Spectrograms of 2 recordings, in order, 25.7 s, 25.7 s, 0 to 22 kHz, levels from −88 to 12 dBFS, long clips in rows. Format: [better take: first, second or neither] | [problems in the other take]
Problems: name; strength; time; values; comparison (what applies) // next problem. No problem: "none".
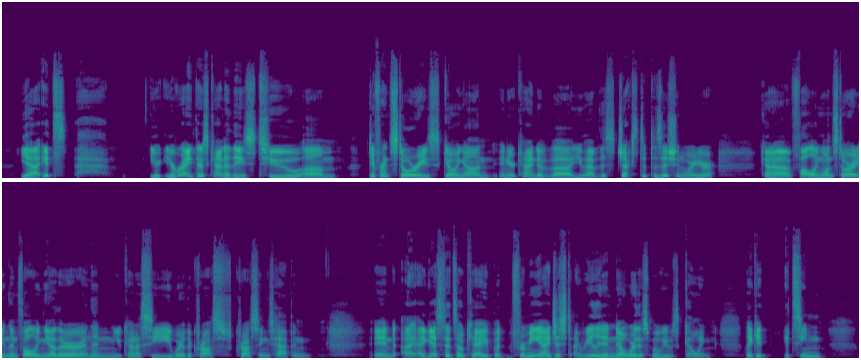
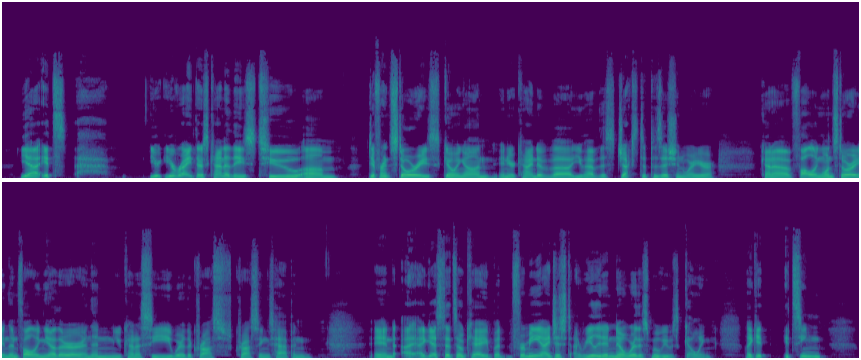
second | thin; somewhat; fading below 350 Hz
